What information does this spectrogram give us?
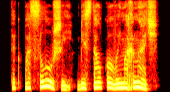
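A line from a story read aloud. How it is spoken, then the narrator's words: Hissed into ear. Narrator (Russian): зашипела ему в ухо Янди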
